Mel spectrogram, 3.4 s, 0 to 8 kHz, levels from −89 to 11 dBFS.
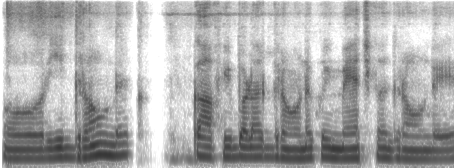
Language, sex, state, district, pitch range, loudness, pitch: Hindi, male, Haryana, Jhajjar, 115-130 Hz, -18 LUFS, 120 Hz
